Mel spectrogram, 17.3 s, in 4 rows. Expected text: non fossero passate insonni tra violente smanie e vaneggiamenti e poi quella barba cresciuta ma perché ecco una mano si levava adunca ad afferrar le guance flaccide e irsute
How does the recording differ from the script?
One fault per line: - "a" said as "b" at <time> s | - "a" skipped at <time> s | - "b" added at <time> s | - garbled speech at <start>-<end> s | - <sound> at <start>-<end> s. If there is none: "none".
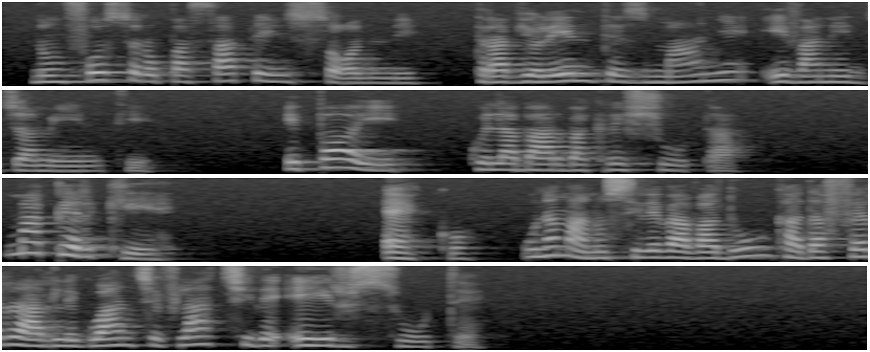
none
